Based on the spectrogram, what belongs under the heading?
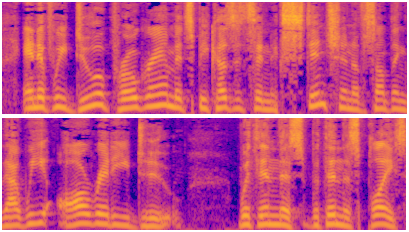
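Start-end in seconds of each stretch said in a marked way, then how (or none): none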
